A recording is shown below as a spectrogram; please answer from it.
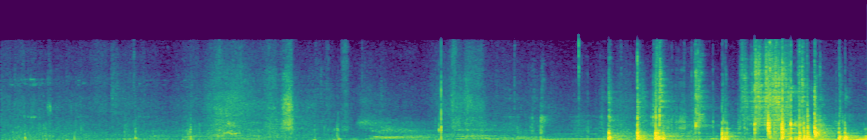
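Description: Faint voices, then a rapid run of sharp knocks and clicks over the last two seconds.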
